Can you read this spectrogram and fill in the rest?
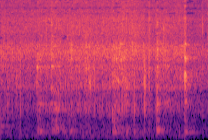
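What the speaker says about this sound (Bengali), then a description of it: "আগে এটা ভেজে নেব নুন হলুদ দিয়ে" River snails frying with salt and turmeric in a pan, a close, continuous sizzle broken by quick clinks and scrapes as they are stirred.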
